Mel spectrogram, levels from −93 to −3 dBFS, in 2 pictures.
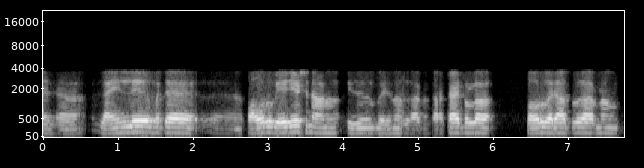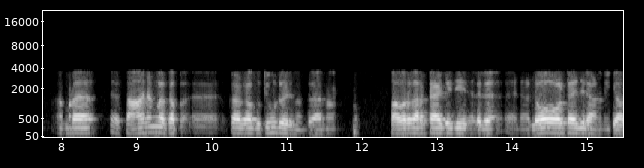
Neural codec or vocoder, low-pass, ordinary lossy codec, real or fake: none; 3.6 kHz; none; real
